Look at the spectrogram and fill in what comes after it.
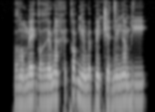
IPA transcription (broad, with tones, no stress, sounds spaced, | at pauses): ɣ ɔ̃˨ m ɛ˧ ɡ ɔ˨ ɣ ə˨˦ w ã˧ h ə˦ k ɔ˦ ɡ ɛ̃˨ w ə˧ p ɛ̃˧ t͡ʃ ɛ˨ d ɛ̃˧ ɡ ã˦ b iː˦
